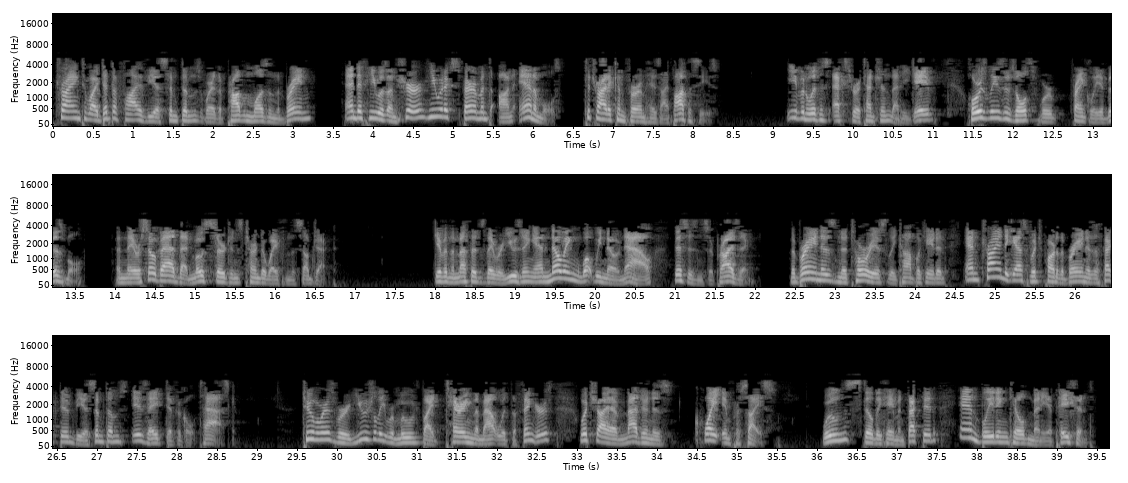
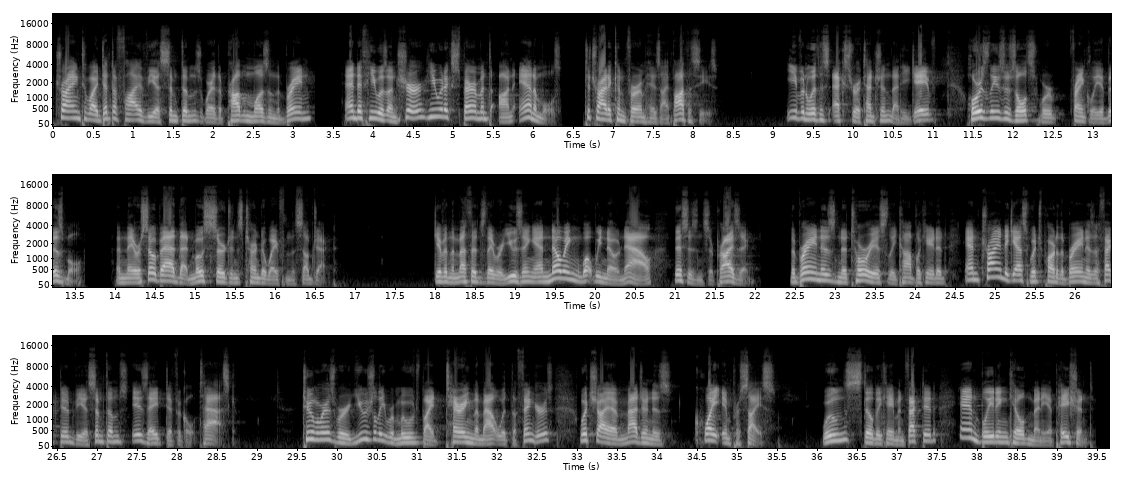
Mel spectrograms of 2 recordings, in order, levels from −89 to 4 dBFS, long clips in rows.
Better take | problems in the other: second | garbled, watery; badly; nothing above 4.5 kHz

